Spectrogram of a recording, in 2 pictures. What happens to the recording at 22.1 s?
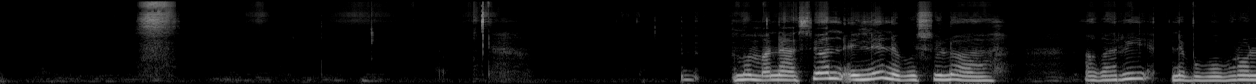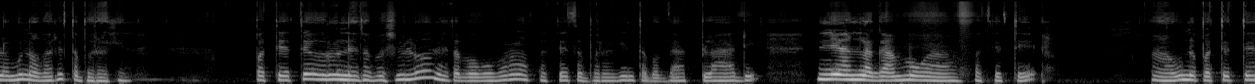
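At 22.1 s the speech sounds rough and grainy, with a noisy texture in the upper bands rather than swirling holes. It is likely Opus compression, present throughout, in its music (CELT) mode at a rate that fits about 24 kbps, keeping each band's energy but filling thinly coded bands with folded or noise content. Bandwidth stays full, up to 20.2 kHz.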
